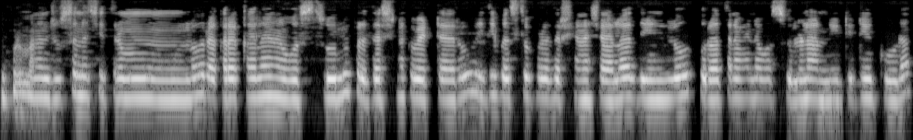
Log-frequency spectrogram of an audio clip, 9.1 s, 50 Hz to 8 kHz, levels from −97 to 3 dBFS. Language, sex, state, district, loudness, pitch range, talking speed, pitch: Telugu, female, Telangana, Nalgonda, -18 LUFS, 225-235 Hz, 120 wpm, 230 Hz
